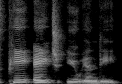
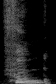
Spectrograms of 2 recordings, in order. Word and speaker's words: Pfund: And the Pfund, I'm probably saying it wrong. Pfund. It's Phund. Pfund.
